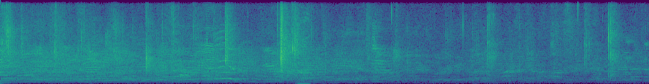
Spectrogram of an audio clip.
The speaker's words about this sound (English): Turn around high five somebody and tell them you're glad to see them, and you may be seated.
